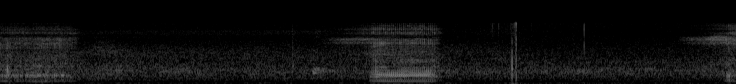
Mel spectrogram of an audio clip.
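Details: A pet Rottweiler napping snores in rough, breathy bursts, each rasping inhale rising and fading.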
